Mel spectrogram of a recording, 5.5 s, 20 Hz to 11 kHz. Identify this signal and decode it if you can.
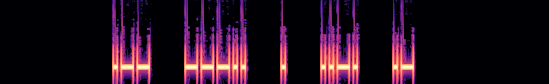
Morse code, heard as a keyed tone, about 30 wpm, spaced as for 17 wpm, 700 Hz. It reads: W8EFA
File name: Lesson 37g - Letter x - Call Signs 30wpm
